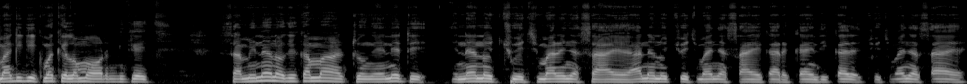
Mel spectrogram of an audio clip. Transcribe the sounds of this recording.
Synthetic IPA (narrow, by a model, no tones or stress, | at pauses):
maɡɪɡɪkmakelomɔrniket͡ʃ | samɪnɛnɔɡɪkamatoŋeneteː | nɛnɔt͡ʃwet͡ʃmaɾɲasajɛanɛnɔt͡ʃwet͡ʃmaɲasajɛkaɾɛkaindɪkat͡ʃwet͡ʃmaɲasaje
